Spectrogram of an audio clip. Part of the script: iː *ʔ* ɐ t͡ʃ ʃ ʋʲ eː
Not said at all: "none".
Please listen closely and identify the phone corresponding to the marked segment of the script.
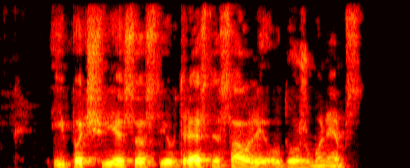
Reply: p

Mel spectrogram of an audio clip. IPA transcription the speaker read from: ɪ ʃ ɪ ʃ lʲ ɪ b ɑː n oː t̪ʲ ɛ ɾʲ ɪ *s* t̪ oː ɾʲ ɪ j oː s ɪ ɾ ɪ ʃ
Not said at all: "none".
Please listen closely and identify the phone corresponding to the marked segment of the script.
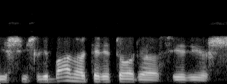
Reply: none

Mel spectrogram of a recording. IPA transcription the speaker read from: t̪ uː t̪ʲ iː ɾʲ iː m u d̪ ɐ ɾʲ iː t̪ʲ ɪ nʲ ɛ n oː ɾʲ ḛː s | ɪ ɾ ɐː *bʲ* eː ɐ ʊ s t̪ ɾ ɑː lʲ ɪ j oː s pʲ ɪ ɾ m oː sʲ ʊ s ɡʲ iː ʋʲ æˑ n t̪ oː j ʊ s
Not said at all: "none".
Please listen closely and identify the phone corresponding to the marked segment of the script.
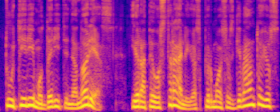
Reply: pʲ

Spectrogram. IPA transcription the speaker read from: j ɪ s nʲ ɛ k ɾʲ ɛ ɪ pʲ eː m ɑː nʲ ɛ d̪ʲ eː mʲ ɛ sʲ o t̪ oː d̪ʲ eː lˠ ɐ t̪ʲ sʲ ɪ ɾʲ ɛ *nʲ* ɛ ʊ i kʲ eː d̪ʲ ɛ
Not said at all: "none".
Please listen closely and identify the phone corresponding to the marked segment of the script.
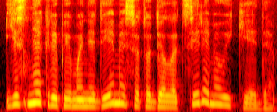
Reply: mʲ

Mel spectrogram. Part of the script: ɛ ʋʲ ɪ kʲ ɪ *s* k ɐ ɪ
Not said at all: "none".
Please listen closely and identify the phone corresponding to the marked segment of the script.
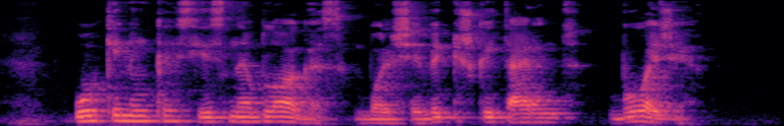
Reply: ʃ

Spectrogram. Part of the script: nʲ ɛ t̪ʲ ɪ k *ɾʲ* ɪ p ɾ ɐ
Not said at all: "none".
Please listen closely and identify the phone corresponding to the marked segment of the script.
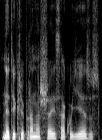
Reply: ɾʲ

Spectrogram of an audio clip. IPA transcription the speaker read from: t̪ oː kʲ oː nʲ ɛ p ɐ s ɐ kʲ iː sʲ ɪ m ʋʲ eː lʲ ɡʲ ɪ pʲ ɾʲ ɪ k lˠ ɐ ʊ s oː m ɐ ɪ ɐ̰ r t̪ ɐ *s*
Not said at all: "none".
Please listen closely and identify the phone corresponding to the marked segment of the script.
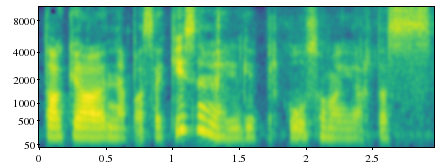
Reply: s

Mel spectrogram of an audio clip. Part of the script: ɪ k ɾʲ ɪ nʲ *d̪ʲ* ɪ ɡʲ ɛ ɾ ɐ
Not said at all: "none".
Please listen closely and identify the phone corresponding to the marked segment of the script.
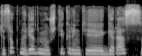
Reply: t̪ʲ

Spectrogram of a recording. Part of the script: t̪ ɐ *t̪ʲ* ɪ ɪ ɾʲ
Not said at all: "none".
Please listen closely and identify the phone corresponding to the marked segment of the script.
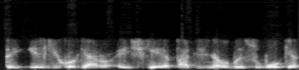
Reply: none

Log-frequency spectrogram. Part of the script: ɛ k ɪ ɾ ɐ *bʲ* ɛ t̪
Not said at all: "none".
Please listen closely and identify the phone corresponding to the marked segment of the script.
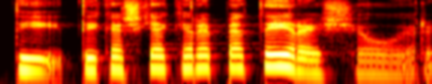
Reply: pʲ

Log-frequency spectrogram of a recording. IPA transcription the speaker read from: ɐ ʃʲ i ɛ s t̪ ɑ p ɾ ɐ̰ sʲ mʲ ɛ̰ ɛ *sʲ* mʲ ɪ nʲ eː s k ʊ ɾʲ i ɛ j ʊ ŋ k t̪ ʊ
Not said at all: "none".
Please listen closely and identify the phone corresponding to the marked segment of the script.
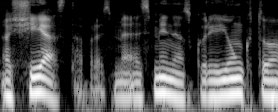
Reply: sʲ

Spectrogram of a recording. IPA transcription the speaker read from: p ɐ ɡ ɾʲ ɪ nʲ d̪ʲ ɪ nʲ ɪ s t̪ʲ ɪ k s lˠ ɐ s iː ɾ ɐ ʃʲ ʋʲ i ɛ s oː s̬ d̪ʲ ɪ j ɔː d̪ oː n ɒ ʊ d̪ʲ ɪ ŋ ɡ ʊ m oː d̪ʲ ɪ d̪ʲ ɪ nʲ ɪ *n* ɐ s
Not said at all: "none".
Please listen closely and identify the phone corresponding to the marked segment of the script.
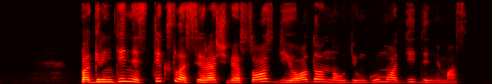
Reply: m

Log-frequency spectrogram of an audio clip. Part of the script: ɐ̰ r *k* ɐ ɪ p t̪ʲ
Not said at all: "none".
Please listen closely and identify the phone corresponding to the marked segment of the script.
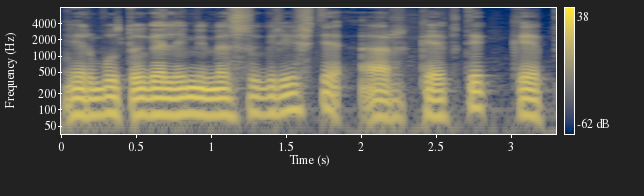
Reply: k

